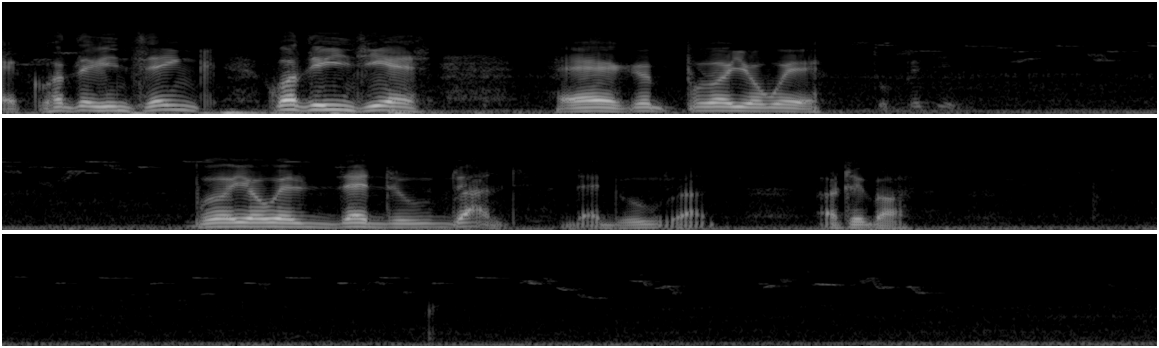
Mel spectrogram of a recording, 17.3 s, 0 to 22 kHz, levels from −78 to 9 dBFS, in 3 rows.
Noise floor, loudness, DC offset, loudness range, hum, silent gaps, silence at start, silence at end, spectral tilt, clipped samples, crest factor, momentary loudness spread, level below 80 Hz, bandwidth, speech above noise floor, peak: -57 dBFS; -27 LUFS; under 0.1%; 15 LU; none; none; 0 s; 0.65 s; -8.5 dB/octave; under 0.1%; 20 dB; 19 LU; -46 dBFS; 7.4 kHz; 31 dB; -10 dBFS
